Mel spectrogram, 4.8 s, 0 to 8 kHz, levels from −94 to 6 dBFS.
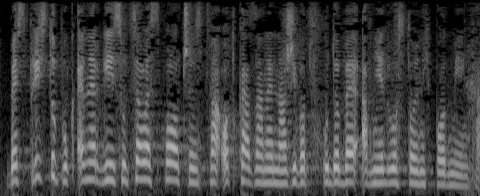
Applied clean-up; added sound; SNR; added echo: none; none; none; none.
